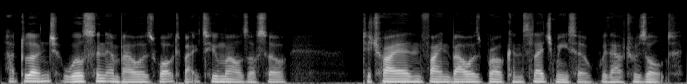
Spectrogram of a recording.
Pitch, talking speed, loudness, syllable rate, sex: 120 Hz, 175 wpm, -19 LUFS, 5.3 syllables/s, male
